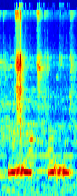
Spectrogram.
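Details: A new five-and-a-half-month-old male spotted dove, a deep-voiced decoy bird that has just begun calling, gives two long, smooth, low coos, each about half a second, separated by a brief pause with a faint click between them.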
